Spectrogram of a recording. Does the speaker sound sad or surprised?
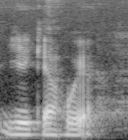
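sad. It is said in a sad, dejected tone. Something unfortunate has happened. "अपने को sad feel करना है"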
